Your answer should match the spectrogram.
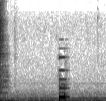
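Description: Mostly quiet room tone, broken about a second in by one short electronic beep.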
